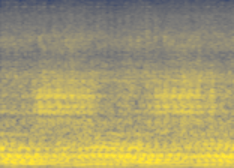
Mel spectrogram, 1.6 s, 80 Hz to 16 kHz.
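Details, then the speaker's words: 2.5 naturally aspirated diesel after seal repairs and a starter-wire fix, freshly started from cold: an even, steady idle with a constant whirring drone and no knocks or hunting; normal running. "so let's fire it up so it will need a little bit of heat but not much"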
